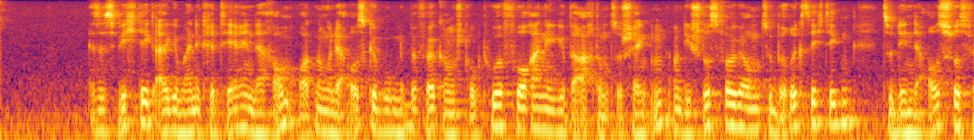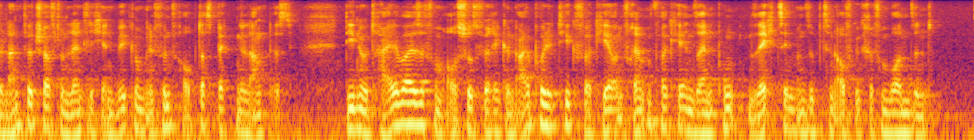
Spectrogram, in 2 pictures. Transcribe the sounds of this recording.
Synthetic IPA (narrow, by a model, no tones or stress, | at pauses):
ʔɛsɪstv̥ɪçtɪçʔa̰lɡəmaɪnəkʁ̥itʰeːʁiəndeːɐʁa̰ʊmʔɔɐdnʊŋʊntd̥eːɐʔa̰ʊsɡ̥əvoːɡənənbəfœlkəʁʊŋstʁ̥ʊktʰuːɐfoːɐʁaŋɪɡəbəʔa̰χtʊŋt͡sṵʃɛŋkŋ̩ʊnt̚d̥iːʃlʊsfɔlɡəʁ̞ʊŋənt͡subəʁ̞ʏkz̥ɪçtɪɡŋ̩t͡sudeːnəndeːɐʔa̰ʊsʃʊsfyːɐlʔantv̥ɪɐtʃaftʊntlɛntʰlɪçəɛ̰ntv̥ɪklʊŋɪ̰nfʏnfha̰ʊp̚taspɛk̚tn̩ɡəla̰ŋtɪ̰st | d̥iːnuːɐtʰaɪlvaɪzəfɔmʔa̰ʊsʃʊsfyːɐʁeɡjonʔa̰ːlpʰolitʰiːkfɛɐkʰeːɐʊ̰ntfʁ̥ɛmdm̩fɛɐkʰeːɐɪnzaɪnənpʰʊŋk̚tn̩zɛçt͡seːnʊntz̥ip̚t͡seːnʔa̰ʊfɡ̥əɡʁɪfn̩vɔɐdn̩zɪnt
